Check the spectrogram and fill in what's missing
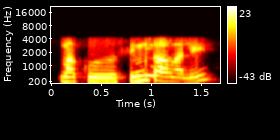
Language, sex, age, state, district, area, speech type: Telugu, female, 18-30, Andhra Pradesh, Kurnool, rural, conversation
